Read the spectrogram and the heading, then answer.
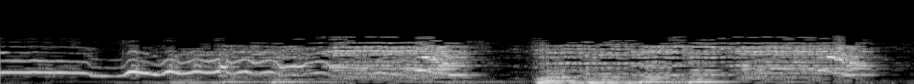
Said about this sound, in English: My people say that when a dog howls, he is mourning because there is death in the air.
